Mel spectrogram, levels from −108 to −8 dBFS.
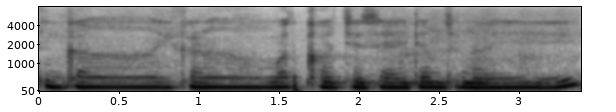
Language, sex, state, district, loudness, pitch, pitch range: Telugu, male, Andhra Pradesh, Annamaya, -12 LUFS, 170 Hz, 165-175 Hz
